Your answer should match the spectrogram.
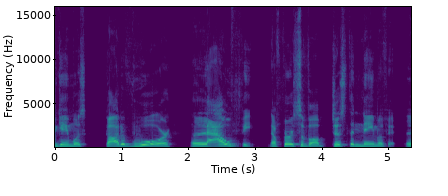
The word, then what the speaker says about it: Laufey: Everybody's been talking about God of War, Laufey. That's how you pronounce it.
